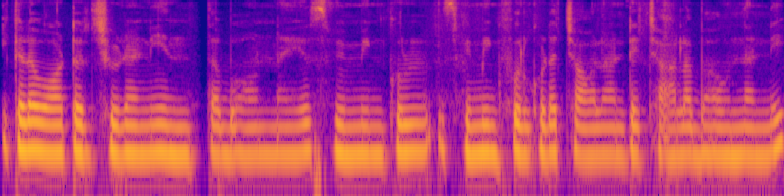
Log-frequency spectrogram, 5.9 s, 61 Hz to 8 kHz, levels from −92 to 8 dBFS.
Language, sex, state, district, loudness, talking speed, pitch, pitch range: Telugu, female, Andhra Pradesh, Anantapur, -19 LUFS, 110 wpm, 175 Hz, 170-180 Hz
